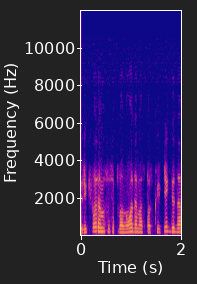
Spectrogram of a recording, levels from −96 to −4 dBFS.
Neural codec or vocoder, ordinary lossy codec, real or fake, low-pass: none; Opus, 32 kbps; real; 10.8 kHz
